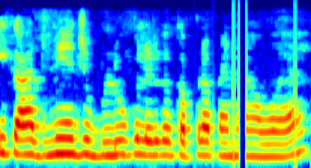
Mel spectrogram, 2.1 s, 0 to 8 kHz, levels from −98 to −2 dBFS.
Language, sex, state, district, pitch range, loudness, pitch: Hindi, female, Bihar, Kishanganj, 235-265 Hz, -17 LUFS, 250 Hz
